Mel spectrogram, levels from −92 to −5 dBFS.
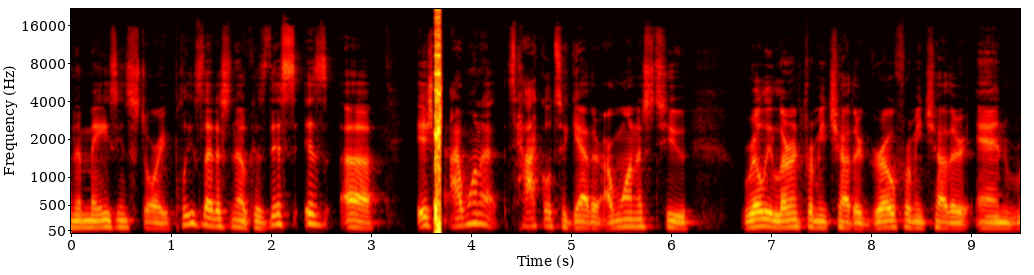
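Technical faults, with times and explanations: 3.59 to 3.74 s, damaged data in a compressed stream: right after "because this is a", the speech breaks up for about 0.14 s, and it picks up again at "I want". A stretch of the compressed data here was corrupted, so the decoder misread those frames, lost sync, and produced garbage until it found the next valid frame header and resumed.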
